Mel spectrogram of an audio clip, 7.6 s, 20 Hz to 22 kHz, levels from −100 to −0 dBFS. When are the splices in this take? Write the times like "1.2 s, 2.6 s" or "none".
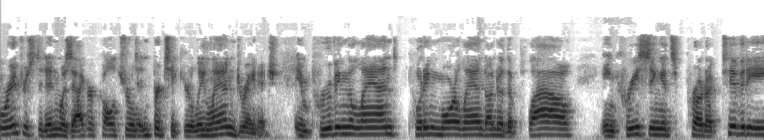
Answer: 1.3 s, 2.9 s, 4.0 s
